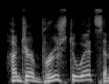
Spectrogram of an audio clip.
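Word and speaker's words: Hunter Brzustewicz: Hunter Brustewitz, and I'm certain I'm not saying that right. – No, it sounds okay.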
